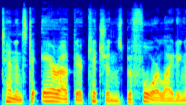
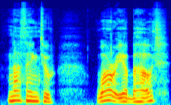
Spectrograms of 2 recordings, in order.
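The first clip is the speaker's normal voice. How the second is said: hoarse; 6 semitones higher, 3 dB louder than usual. Acted. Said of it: "she repeated hoarsely".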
